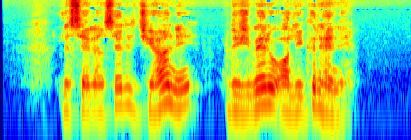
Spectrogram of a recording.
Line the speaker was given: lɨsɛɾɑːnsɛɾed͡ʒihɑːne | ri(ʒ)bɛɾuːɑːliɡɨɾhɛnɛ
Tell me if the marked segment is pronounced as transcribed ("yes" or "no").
yes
